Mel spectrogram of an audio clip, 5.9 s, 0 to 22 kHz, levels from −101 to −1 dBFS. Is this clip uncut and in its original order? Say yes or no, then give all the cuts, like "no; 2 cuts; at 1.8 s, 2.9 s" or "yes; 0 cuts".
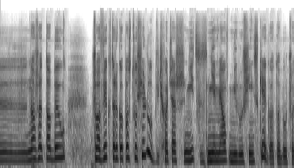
no; 2 cuts; at 2.8 s, 4.6 s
